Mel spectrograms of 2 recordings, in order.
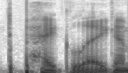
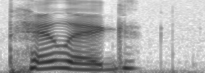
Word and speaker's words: Peleg: I'm sorry, that's Ortit Pegleg. I'm sorry, you pronounced that wrong.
